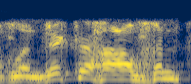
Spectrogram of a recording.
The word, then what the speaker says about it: Hovland: Help me with the pronunciation. Victor Hovland. – Victor Hovland.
